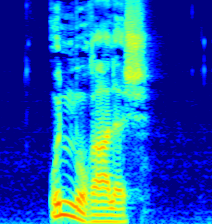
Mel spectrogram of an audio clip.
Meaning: immoral
- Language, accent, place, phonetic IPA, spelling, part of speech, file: German, Germany, Berlin, [ˈʊnmoˌʁaːlɪʃ], unmoralisch, adjective, De-unmoralisch.ogg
